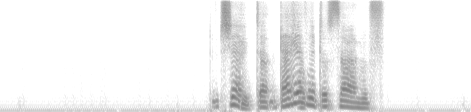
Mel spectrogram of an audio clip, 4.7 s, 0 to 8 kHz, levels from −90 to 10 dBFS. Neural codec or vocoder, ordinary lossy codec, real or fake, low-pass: codec, 16 kHz, 0.5 kbps, FreqCodec, smaller model; none; fake; none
